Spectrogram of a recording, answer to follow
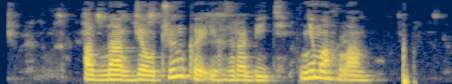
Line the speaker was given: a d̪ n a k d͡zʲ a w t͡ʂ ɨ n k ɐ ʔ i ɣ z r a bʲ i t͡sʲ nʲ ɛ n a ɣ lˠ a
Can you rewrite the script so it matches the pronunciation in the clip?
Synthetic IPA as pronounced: a d̪ n a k d͡zʲ a w t͡ʂ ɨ n k ɐ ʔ i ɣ z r a bʲ i t͡sʲ nʲ ɛ m a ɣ lˠ a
